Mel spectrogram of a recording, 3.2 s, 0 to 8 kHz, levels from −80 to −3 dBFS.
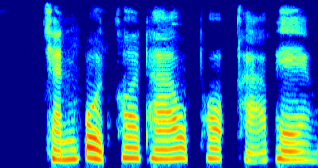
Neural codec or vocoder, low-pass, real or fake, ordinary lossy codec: none; none; real; none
